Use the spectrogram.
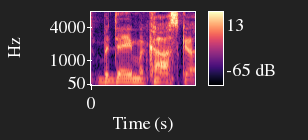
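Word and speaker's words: Bde Maka Ska: I used to say Bidet Makaska. Is it Bidet Makaska or Makaska or what is it? You're close. I believe it's Bidet Makaska. So it is the Makaska. ka is the hard syllable.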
